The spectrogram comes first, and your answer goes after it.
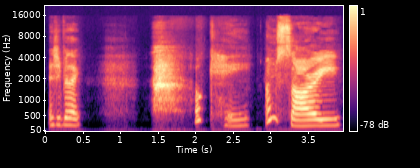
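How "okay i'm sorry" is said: big sigh, slow tipsy apology; sigh, then drag out the apology; drunk sister apologizing. Retold or imitated. Drunk sister told to hurry up, slow sighing apology.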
